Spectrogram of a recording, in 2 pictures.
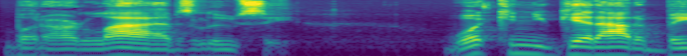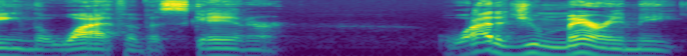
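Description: A man's voice: lowish voice, unhurried. A man voicing a weary, sorrowful husband. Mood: bitter anguish. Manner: sad, pleading, obstinate. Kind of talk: audiobook character voice.

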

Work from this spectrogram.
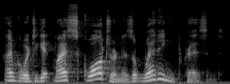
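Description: A man's voice: mid-range voice, wildly swooping pitch, moderate pace, husky, voice pushed up. A man voicing a boyish, happy young army officer in a story, with eager, exclamatory chatter. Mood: eager, puzzled. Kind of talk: dramatised audiobook reading.

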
